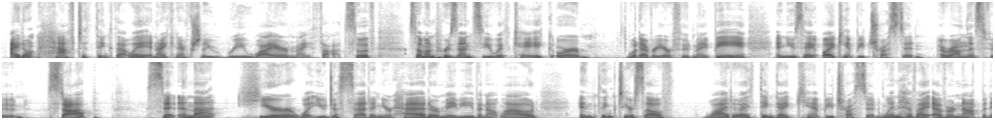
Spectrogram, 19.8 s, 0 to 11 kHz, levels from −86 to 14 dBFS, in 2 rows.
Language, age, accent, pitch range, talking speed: English, 20-39, American, 160-200 Hz, 220 wpm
